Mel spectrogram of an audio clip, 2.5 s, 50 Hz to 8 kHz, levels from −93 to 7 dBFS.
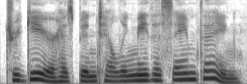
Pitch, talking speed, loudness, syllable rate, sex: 185 Hz, 195 wpm, -14 LUFS, 4.3 syllables/s, female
